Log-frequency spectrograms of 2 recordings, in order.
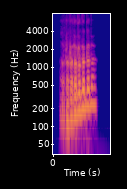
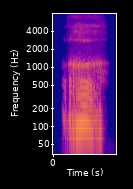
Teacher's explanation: Ce R qu'on fait avec la luette · Oui, oui, celui qu'on utilise aujourd'hui, celui qui vous paraît impossible à prononcer. Donc, pour comparer, il y a le R roulé, R, et le R uvulaire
